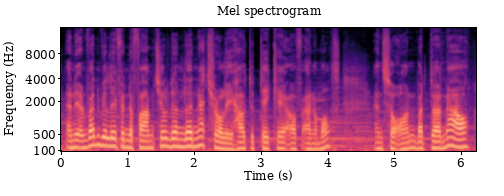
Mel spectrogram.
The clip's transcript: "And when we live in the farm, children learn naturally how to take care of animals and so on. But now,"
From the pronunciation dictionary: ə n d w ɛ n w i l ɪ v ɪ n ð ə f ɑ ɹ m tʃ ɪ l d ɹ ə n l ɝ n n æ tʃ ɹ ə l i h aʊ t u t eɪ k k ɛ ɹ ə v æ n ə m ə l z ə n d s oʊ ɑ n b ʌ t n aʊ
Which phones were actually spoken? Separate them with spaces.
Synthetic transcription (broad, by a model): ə n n w ɛ n w i l ɪ v ɪ n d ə f ɑ m tʃ ɪ l d ɹ ə n l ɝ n n æ tʃ ɹ ə l i h aʊ t u t eɪ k k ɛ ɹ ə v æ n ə m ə l s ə n s oʊ ɑ n b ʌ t n aʊ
